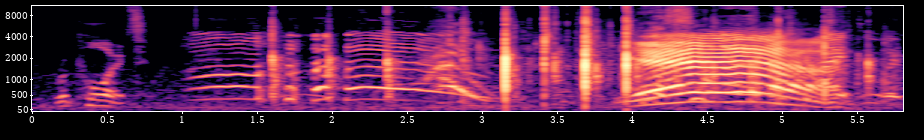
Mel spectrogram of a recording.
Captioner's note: applause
